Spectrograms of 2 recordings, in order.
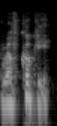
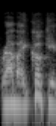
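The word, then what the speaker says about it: Rav Kook: Now, the Hebrew is kind of like Rav, I don't know how to say it, it's like Rav Cookie. It's not Rabbi Cookie, but it's like Rav Cook.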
